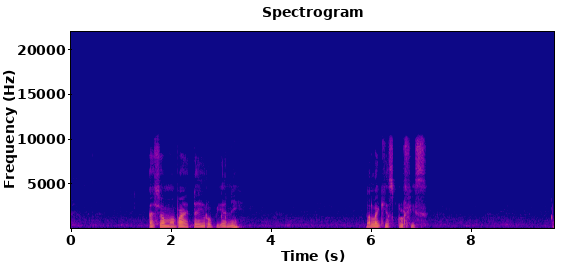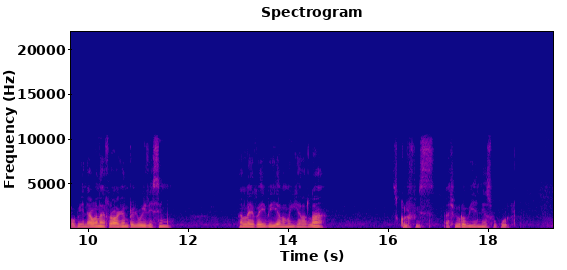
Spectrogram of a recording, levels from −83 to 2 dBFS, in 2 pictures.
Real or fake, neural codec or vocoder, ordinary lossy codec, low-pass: real; none; none; none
